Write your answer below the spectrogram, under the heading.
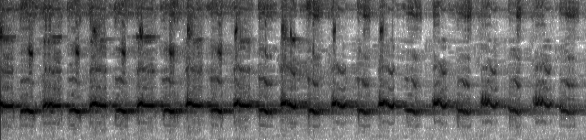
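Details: Yellow-vented bulbul song: a continuous run of quick, bright whistled notes, evenly pitched and repeated roughly twice a second, clear and close with no other sounds.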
